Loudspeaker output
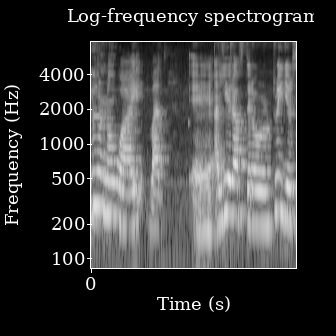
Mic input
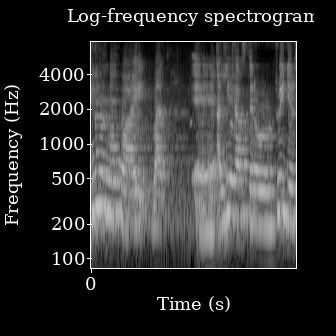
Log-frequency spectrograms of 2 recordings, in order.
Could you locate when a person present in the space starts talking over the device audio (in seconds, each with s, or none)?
none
